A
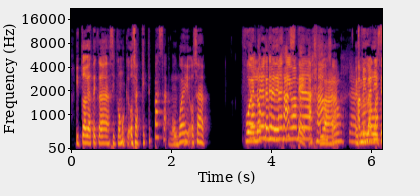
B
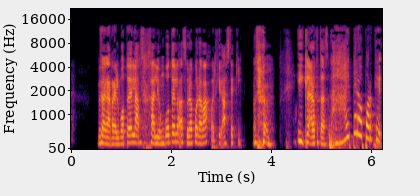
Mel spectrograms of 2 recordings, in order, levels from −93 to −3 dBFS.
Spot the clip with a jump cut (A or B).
B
